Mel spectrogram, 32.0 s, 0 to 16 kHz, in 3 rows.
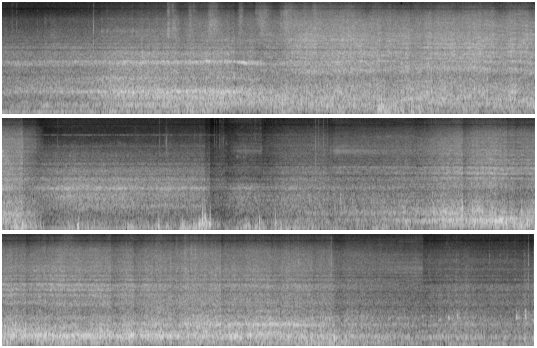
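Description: ČD class 471 CityElefant double-deck electric multiple units running past: loud wheel-on-rail noise with a steady whine above it. It comes as two passes, split by a drop in level about halfway through.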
